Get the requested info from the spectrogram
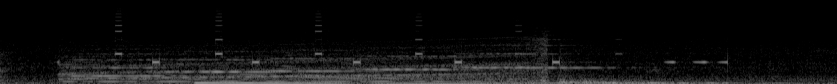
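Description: Quiz-show countdown timer sound effect: short electronic beeps about once a second over a tense synthesized music bed, with a deep bass that comes in about two seconds in. It closes with three quick beeps just before the time runs out.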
